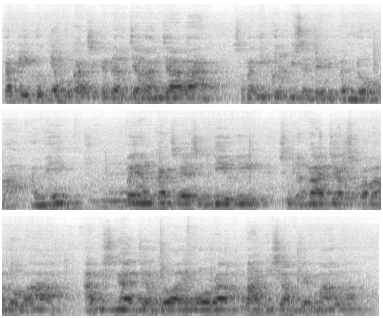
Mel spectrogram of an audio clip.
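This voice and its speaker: A man preaching a sermon as pastor, animated and joking, calling for responses from the congregation. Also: mid-range voice, normal speed, slight background noise. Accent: Indonesian. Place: large church hall. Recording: echoey church hall, distant mic.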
